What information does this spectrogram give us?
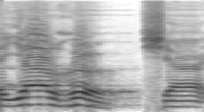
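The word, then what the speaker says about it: يغشى: lebih enak kadang idza yag Sya yag nah G ini perlu kita latih untuk menahan yagsya tidak sampai memantul seperti itu ng baik Mari kita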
